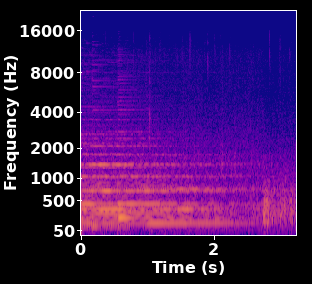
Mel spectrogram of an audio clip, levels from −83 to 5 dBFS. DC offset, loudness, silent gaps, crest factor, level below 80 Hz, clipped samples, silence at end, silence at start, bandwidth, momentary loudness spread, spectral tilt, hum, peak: under 0.1%; -31 LUFS; none; 18 dB; -60 dBFS; under 0.1%; 0 s; 0 s; 16 kHz; 14 LU; -7 dB/octave; none; -14 dBFS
